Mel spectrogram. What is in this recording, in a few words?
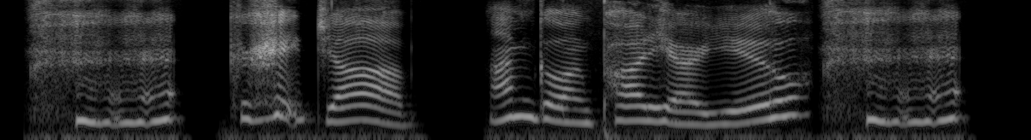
Laugh. Great job. I'm going potty. Are you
